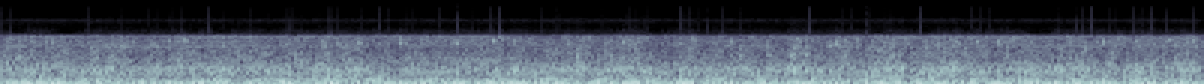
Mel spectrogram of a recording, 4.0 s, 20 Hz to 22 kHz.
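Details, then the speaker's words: 1982 Chevy V8 truck after a warranty alternator replacement, charging 14.5 volts: deep, steady even idle with no knocks, whines or squeals, normal idle before disconnecting the negative battery terminal. "Good. So it's showing 14.5 volts now. I'm going to disconnect the negative battery terminal and see if it stays running."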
